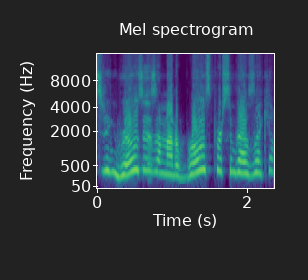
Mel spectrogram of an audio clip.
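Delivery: high-pitched, giddy enthusiasm; excited gushing. Real, not acted. Reader swooning over the plant scientist, high excited gush. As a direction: gush in a high voice, squealing up at the end.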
